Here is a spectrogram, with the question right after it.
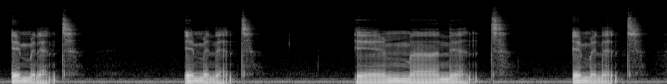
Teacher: it's three syllables and that stress is on the first syllable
